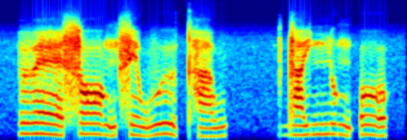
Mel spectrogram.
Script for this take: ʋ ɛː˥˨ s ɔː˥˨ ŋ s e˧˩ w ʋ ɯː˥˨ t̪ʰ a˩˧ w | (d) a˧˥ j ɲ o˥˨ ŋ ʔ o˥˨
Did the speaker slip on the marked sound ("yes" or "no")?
no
